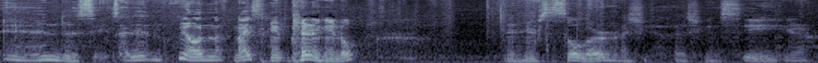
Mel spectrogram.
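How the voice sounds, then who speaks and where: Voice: mid-range voice, measured pace, crowd noise. A product reviewer giving casual unboxing commentary, informal and thinking aloud. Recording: clearly noisy home recording with clicks.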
